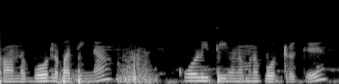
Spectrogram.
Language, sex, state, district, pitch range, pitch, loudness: Tamil, male, Tamil Nadu, Namakkal, 135-165 Hz, 145 Hz, -19 LUFS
